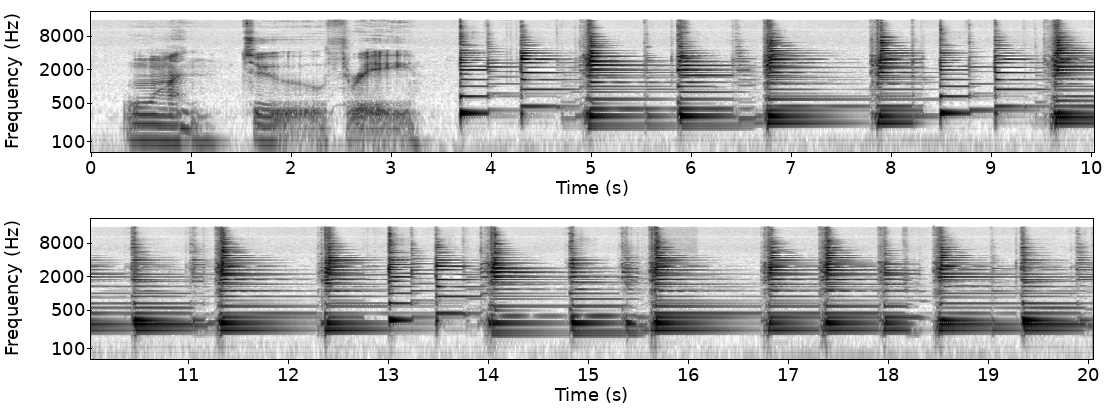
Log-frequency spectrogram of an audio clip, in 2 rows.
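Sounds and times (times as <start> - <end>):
picked ukulele notes: 2.8 - 20.0
ukulele chords: 3.6 - 20.0.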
